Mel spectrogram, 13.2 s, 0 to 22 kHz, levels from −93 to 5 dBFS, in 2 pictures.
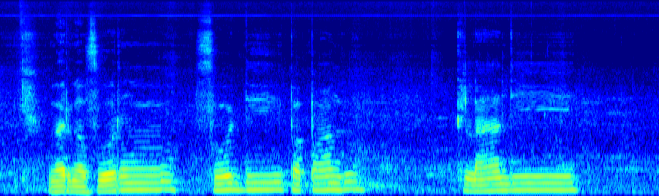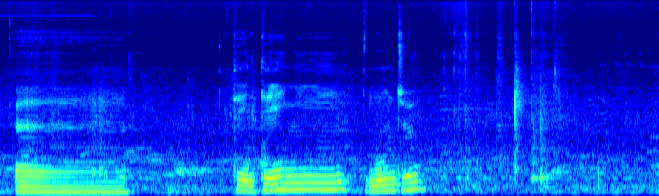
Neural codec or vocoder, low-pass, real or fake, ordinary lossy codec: none; none; real; none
